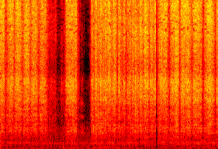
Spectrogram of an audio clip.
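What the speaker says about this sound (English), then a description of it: "Sanding with the grain." Steady, close abrasive rubbing of a power sander with a foam pad working with the grain across a wooden guitar body, a continuous gritty hiss with slight pulsing strokes and no speech.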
